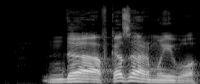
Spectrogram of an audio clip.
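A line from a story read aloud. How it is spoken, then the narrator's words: Displeased grumbling. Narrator (Russian): проворчал Брун, недовольный, что ему такому красивому не уделяют внимания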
